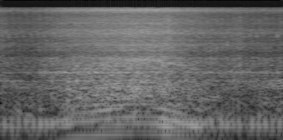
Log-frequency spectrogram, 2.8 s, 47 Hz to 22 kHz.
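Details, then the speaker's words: Honda PCX160 scooter just after an oil change at about 1,700: small single idles, revs smoothly and falls back evenly with no rattle or stumble, feels smoother. Normal running. "Parang pagka bagong change oil, parang smooth ng takbo eh, no?"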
